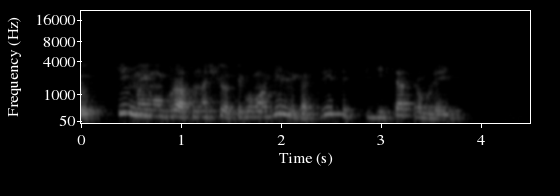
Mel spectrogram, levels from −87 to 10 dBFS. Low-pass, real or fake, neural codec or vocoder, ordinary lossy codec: 3.6 kHz; real; none; Opus, 32 kbps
